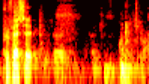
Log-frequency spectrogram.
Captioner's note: faintly speaking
